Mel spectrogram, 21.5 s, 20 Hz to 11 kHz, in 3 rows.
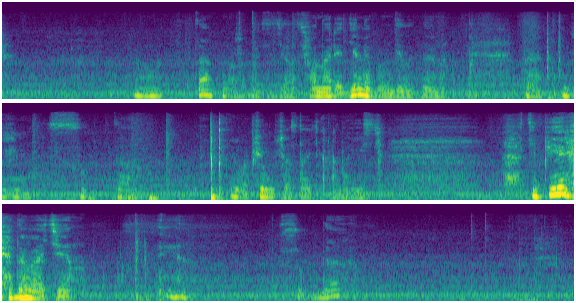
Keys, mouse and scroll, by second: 11.5 ctrl+z.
